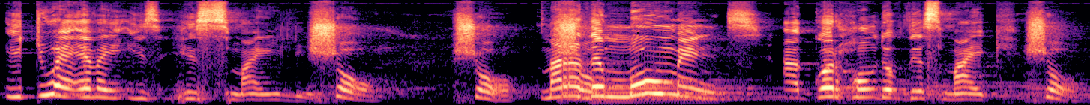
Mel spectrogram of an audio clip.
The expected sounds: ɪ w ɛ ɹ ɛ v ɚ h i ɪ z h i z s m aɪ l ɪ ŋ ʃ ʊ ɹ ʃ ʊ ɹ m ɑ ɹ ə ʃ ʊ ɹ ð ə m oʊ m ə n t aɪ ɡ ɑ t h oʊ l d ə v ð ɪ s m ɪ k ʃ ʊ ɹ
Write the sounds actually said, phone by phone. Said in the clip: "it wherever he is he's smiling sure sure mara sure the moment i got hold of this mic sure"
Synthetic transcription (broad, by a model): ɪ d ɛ w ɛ v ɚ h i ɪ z h i z s m aɪ l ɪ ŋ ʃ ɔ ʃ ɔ m ɑ ɹ ə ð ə m oʊ m ə n t aɪ ɡ ɑ t h oʊ l d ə f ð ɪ s m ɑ k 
